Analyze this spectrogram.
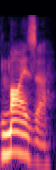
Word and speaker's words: miser: So we say this as miser, a miser, miser. Miser. Yeah. So it's more the Yeah, Z sound.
